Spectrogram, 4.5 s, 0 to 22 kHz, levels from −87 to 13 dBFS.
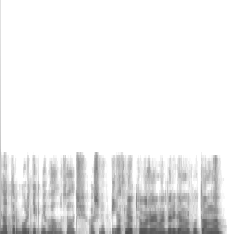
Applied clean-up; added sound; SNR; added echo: neural mask model DeepFilterNet 3.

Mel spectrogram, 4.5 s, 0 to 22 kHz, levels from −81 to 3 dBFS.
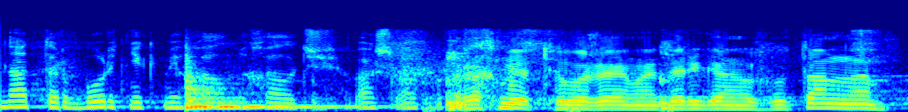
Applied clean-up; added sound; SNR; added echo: none; Snare drum; 1 dB; none.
